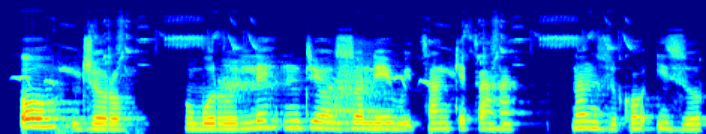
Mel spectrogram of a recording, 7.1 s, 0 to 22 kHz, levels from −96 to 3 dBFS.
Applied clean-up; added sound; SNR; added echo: none; Bird; 20 dB; none.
